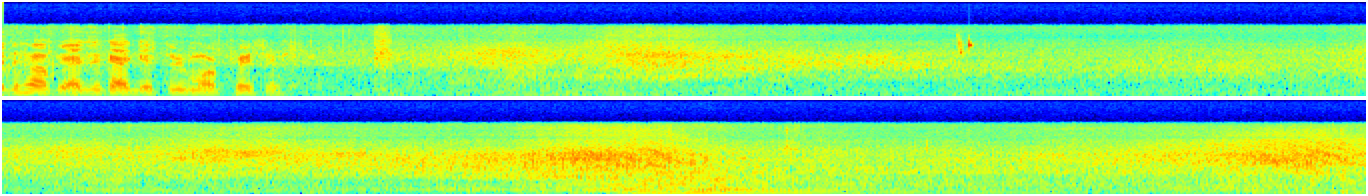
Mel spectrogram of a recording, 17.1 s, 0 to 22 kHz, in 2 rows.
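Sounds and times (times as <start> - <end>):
road traffic passing: 0.0 - 17.0
vehicle passing close by: 8.8 - 17.0.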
